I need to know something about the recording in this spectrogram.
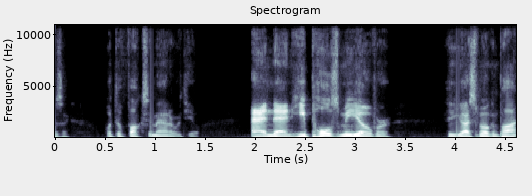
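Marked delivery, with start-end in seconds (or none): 0.5-1.4 mock furious growl, very quiet, low and hushed. Speaker retells dad snatching up Pat, imitating dad's angry growl. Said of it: "is like growling at him".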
